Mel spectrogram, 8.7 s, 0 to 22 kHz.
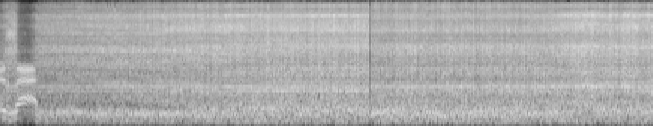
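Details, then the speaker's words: Procom 110VT turbo heater after repair, running at 120,000 BTU before dropping to 60,000 BTU: steady, even fan and burner roar with faint constant whistle, no surging or popping; normal high-fire operation. "right now it's running at 120,000 BTUs and we'll see if we hear it slow down"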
